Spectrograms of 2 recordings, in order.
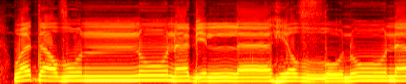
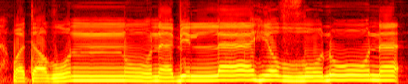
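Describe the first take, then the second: Both takes have the same delivery.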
